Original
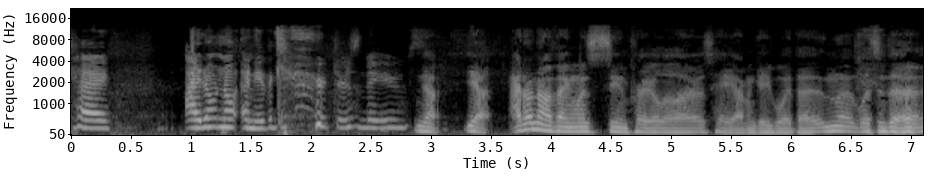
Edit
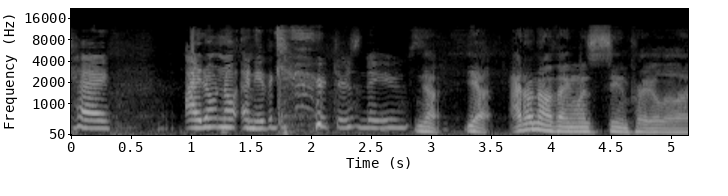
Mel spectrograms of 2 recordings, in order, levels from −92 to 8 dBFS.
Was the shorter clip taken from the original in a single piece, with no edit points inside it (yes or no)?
yes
